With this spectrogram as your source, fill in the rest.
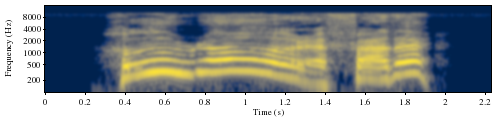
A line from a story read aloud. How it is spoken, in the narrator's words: cried young Jerry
